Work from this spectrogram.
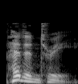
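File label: "pedantry", English, British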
